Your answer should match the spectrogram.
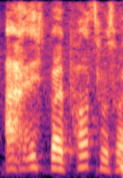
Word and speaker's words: Portsmouth: Portsmouth. – Portsmouth, genau.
